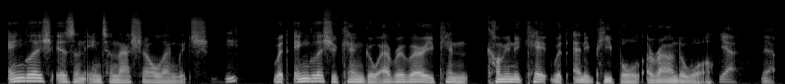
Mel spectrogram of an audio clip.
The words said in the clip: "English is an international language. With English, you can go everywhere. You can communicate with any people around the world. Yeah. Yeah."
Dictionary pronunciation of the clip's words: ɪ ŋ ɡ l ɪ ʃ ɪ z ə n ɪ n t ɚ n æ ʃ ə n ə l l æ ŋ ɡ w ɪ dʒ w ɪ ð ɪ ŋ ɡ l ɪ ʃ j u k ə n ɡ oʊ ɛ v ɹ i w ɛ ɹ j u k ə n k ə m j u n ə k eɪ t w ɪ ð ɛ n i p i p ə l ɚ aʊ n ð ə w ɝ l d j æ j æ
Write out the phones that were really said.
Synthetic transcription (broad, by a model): ɪ ŋ ɡ l ɪ ʃ ɪ z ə n ɪ n t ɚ n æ ʃ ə n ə l l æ ŋ ɡ w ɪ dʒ w ɪ ð ɪ ŋ ɡ l ɪ ʃ j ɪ k ə n ɡ oʊ ɛ v ɹ i w ɛ ɹ j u k ə n k ə m j u n ə k eɪ t w ɪ ð ɛ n i p i p ə l ɚ aʊ n ð ə w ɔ j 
